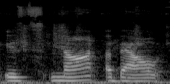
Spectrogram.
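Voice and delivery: ordinary talk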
